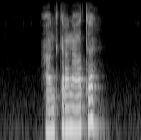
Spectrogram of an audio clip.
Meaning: hand grenade
- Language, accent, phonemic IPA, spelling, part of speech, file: German, Austria, /ˈhantɡʁaˌnaːtə/, Handgranate, noun, De-at-Handgranate.ogg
